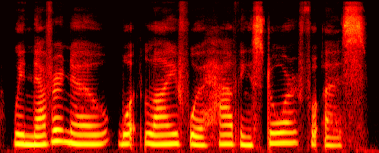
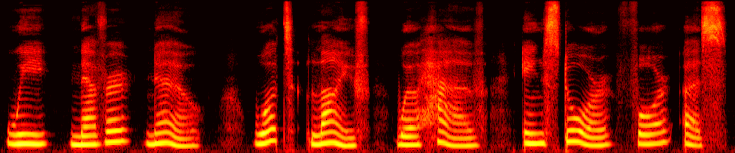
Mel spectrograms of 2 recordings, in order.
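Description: First: Said in the usual way. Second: Slow, word by word for learners; teacher's slow dictation pace; slow read. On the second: Shown as a demonstration. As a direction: read it out slowly so students can follow. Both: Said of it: "我们慢读一遍".

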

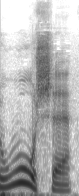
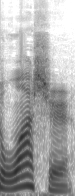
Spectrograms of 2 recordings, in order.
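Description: First: British "wash" with a rounded o; British accent. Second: American "wash" with an open ah; American accent. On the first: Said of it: "那英式发音是wash". (英式口音，wash 圆唇) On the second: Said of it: "美式发音是wash". (美式口音，wash 口型大) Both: Shown as a demonstration.

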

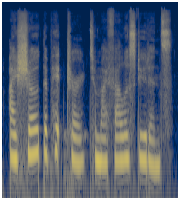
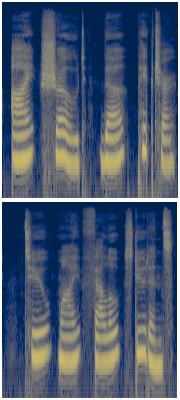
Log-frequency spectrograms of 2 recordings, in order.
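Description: First: Said in the usual way. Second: Slow, careful read of the sentence. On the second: Shown as a demonstration. Teacher reading slowly for students to follow. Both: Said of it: "我们慢读一遍".

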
